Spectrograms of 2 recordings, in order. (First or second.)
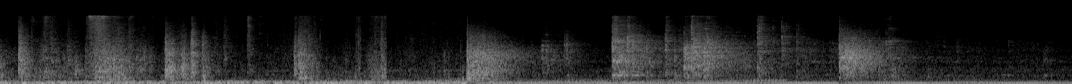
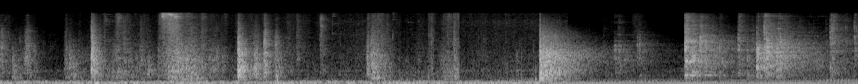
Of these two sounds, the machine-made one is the first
